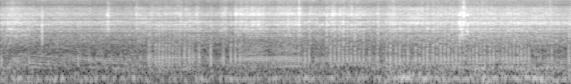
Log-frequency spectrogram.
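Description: Trials motorcycle engine running as the bike rolls down a loose stone track. Its rapid firing pulses are clearest in the middle, over a steady hiss.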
